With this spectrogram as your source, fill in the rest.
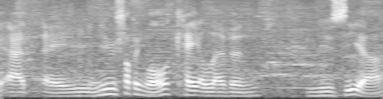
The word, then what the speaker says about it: K11 MUSEA: So we are actually at a new shopping mall, K11 MUSEA, I think that's how you pronounce it.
